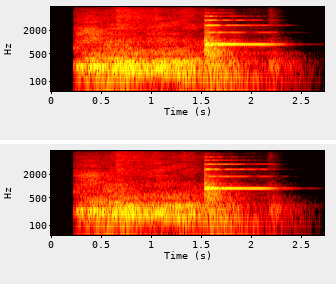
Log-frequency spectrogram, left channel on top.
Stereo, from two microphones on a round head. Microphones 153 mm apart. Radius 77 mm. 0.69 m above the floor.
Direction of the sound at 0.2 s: 35° right (ahead or behind).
